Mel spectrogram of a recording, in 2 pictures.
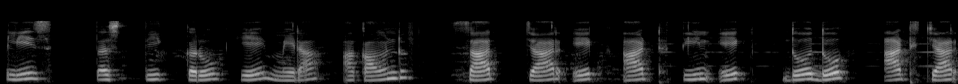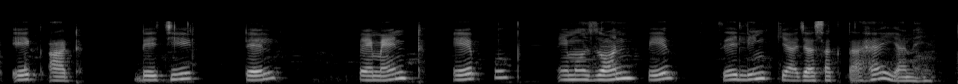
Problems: constant background noise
